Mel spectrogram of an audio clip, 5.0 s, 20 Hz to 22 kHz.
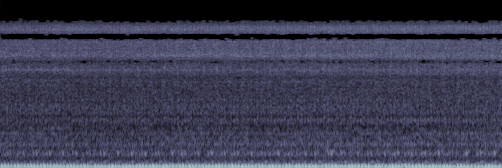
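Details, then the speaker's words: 1987 VW Vanagon Syncro Westfalia flat-four petrol engine, parked since 2001 and just reinstalled, idling with a deep, steady, even thrum, no knocks or misses; described as smooth as these engines get. "at how smooth it is. They're never that good. No, that's a nice. That's as good as they. It's literally as good as they get."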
